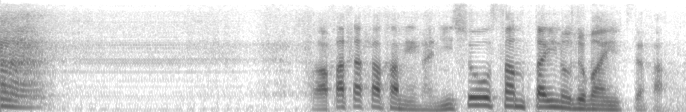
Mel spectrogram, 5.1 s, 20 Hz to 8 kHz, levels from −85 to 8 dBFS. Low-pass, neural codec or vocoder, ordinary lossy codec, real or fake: 7.2 kHz; codec, 16 kHz, about 1 kbps, DyCAST, with the encoder's durations; Opus, 16 kbps; fake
